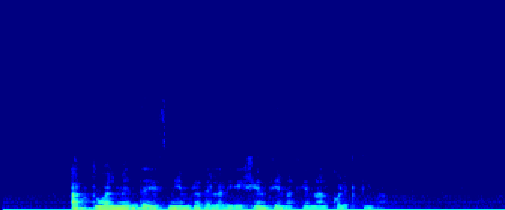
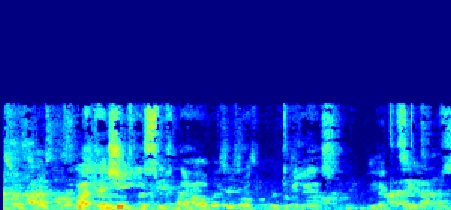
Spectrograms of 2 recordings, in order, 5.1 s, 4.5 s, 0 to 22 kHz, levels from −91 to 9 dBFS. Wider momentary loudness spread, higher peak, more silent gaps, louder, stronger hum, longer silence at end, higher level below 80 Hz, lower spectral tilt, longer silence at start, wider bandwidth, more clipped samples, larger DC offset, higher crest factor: about the same, 17 LU vs 18 LU; second, -28 dBFS vs -8 dBFS; neither; second, -48 LUFS vs -28 LUFS; neither; about the same, 0 s vs 0 s; second, -80 dBFS vs -72 dBFS; first, -9.5 dB/octave vs -2 dB/octave; about the same, 0.05 s vs 0.05 s; about the same, 11.5 kHz vs 11.5 kHz; neither; neither; about the same, 20 dB vs 22 dB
